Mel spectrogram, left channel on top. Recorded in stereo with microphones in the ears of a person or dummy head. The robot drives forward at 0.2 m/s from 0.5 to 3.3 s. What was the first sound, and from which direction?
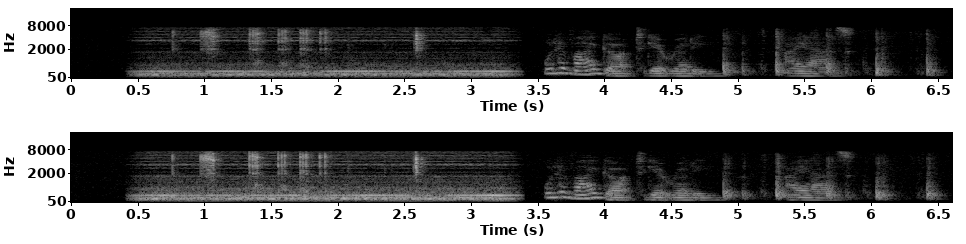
Tape being pulled, 45° right (ahead or behind).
